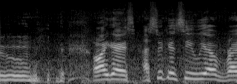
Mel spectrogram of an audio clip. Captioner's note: laughs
